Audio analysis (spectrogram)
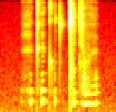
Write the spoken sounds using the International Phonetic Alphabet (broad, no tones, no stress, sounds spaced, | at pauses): h ɪ kʰ e kʰ u t ǀ ɪ t͡ɕ a v ɛ̤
